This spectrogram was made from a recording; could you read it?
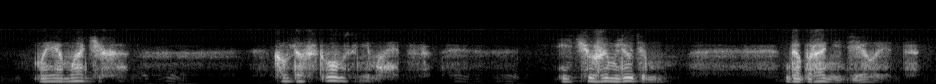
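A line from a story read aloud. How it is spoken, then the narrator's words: Girl sighing. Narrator (Russian): Девушка вздохнула и говорит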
